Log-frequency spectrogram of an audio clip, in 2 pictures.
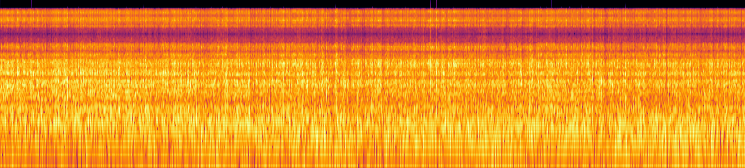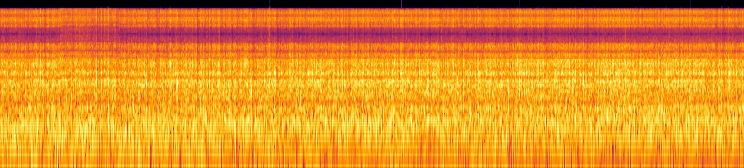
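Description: Polaris RZR side-by-side driving over a dirt and gravel track, heard from its bumper: a loud, steady din of engine and tyre noise.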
